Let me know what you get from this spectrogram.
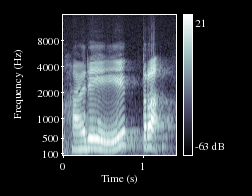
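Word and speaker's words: हरेऽत्र: ഹരേത്ര, ഹരേത്ര. അതിൻ്റെ ഉച്ചാരണം ആ ഇല്ലാതെ ഉച്ചരിക്കണം. ഹരേത്ര എന്നും പറയാം. ഇല്ലെങ്കിൽ ഇതിന് സൈലൻ്റ് ആയിട്ട് അത് ഉണ്ട് എന്ന് സൂചിപ്പിക്കുന്ന രീതിയിൽ ഹരേത്ര എന്നും പറയാം. ഹരേത്ര എന്നും പറയാം, ഹരേത്ര. മുഴുവനായിട്ട് ആ പറയാനും പാടില്ല, എന്നാൽ ആ പറയും കൂടി വേണം.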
